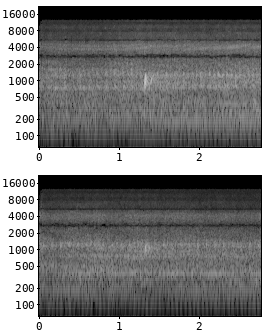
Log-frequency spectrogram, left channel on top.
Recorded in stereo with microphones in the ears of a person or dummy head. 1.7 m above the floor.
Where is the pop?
75° left (ahead or behind), 1.0 m.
